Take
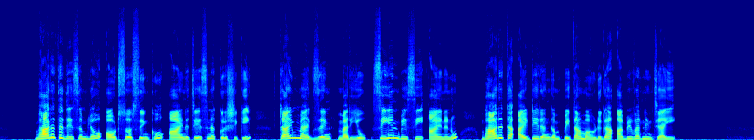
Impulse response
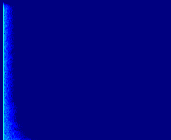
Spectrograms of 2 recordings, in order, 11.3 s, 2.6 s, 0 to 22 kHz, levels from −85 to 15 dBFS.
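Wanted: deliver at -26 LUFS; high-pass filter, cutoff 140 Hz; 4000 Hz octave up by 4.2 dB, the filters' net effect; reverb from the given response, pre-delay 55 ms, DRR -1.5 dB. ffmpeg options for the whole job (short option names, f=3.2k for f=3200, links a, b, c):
-filter_complex "[0:a]highpass=140,equalizer=f=4k:t=o:g=5,asplit=2[a][b];[1:a]atrim=start_sample=2205,adelay=55[c];[b][c]afir=irnorm=-1:irlink=0,volume=5dB[d];[a][d]amix=inputs=2:normalize=0"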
